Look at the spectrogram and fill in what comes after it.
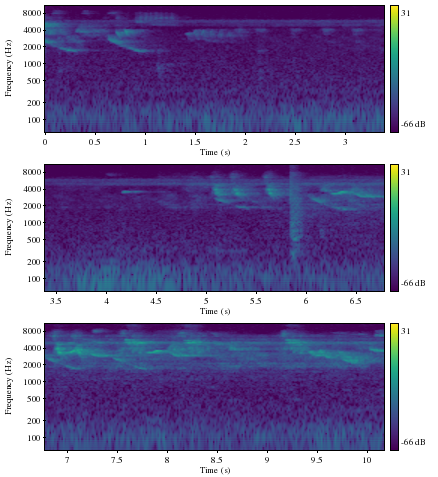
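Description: Small songbirds chirping in quick series of short, high, falling notes. They fall quiet for a few seconds after the first second and start up again, busier, about five seconds in. A single sharp click sounds just before six seconds in.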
